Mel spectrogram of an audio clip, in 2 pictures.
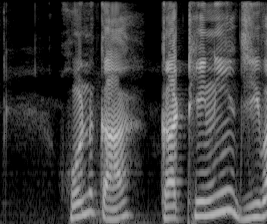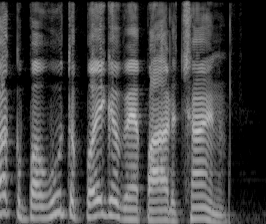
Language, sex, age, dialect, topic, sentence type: Maithili, male, 25-30, Southern/Standard, agriculture, statement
